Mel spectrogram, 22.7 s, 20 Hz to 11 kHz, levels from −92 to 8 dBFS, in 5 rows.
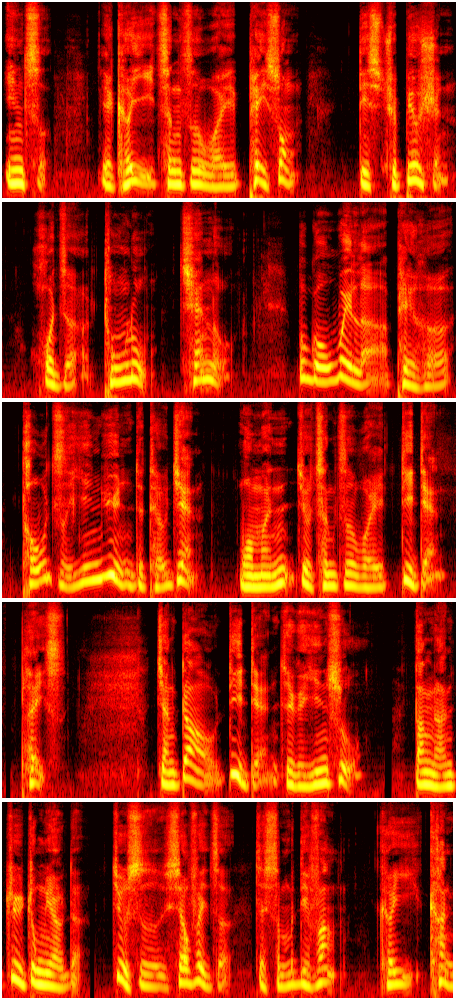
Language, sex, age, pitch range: Chinese, male, 50-69, 155-205 Hz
